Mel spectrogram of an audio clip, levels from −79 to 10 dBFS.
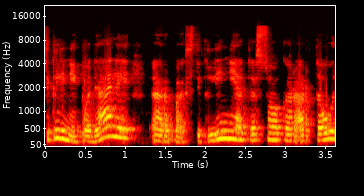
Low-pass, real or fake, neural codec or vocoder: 14.4 kHz; real; none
